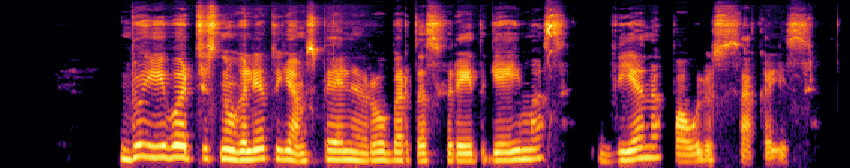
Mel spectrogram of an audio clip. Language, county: Lithuanian, Telšiai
